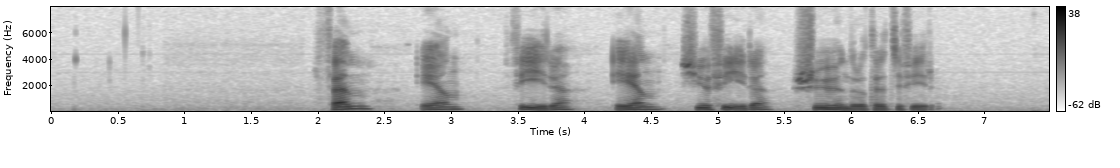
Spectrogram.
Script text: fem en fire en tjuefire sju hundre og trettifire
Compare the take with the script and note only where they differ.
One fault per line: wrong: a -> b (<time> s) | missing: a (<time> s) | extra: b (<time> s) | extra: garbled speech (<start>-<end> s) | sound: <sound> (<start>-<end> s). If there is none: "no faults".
no faults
